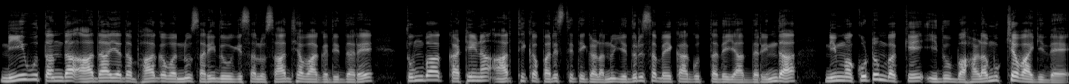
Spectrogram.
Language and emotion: Kannada, neutral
